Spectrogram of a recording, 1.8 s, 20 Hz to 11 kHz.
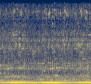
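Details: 1954 Johnson 5.5HP outboard, barn find revived after about 60 years with carburetor rebuilt, cover on, fuel bulb hand-pumped, tank airline blocked, water pump pumping nice. Smooth, even buzz at steady speed, no misses or knocks: normal running.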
